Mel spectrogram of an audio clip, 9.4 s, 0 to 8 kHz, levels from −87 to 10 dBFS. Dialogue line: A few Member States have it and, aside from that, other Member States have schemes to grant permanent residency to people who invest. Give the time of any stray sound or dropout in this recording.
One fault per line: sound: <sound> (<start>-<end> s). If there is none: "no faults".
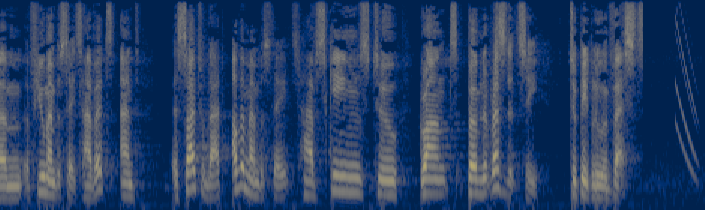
sound: chirp (9.0-9.4 s)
